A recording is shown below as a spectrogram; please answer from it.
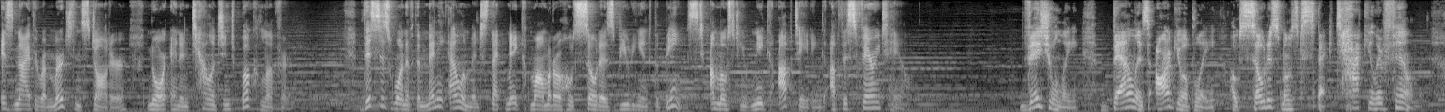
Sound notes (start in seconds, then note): none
